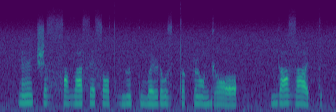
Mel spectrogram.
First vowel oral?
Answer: no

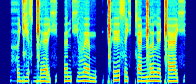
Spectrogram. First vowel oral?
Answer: yes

